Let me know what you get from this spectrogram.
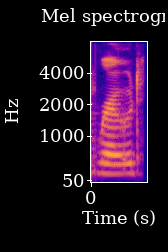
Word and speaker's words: Rhode: Rhode. Yeah, Rhode.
